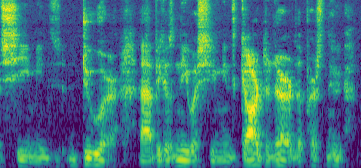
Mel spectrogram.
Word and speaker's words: Niwashi: can let's start with the name niwa shi and i'm saying it in those two house because in japanese it's actually two kanji that's how you say japanese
